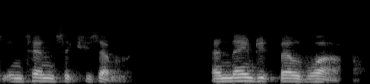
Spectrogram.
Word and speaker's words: Belvoir: 1067 and named it belvoir the local anglo-saxons just called it beaver which is why we still pronounce it like that today my family name is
